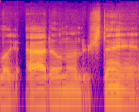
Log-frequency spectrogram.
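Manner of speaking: bad, fake, put-on southern drawl. Showing how a character's line should sound, in a bad southern drawl. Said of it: "it should be more of a southern drawl".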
